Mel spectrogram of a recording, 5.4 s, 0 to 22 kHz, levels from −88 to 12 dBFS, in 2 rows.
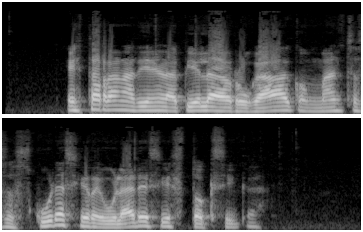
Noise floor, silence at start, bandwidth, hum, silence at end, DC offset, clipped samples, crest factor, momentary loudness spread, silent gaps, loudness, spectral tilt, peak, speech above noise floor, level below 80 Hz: -61 dBFS; 0.5 s; 11.5 kHz; none; 0.75 s; under 0.1%; under 0.1%; 12 dB; 11 LU; none; -13 LUFS; -8 dB/octave; -2 dBFS; 48 dB; -54 dBFS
